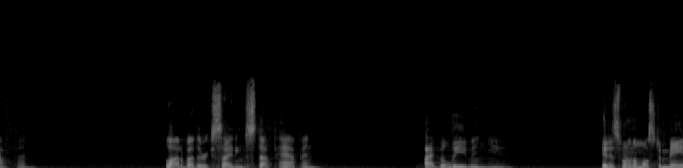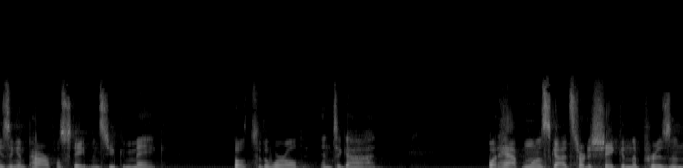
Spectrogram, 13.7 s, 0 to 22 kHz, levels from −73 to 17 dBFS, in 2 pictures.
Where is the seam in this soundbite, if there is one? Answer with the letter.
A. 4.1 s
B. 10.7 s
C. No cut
A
